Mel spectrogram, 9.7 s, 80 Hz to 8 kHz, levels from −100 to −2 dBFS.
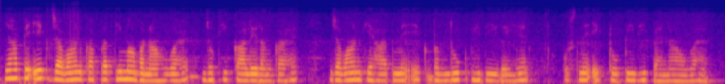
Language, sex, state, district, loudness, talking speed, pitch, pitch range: Hindi, female, West Bengal, Jalpaiguri, -28 LUFS, 200 wpm, 185 Hz, 175-195 Hz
